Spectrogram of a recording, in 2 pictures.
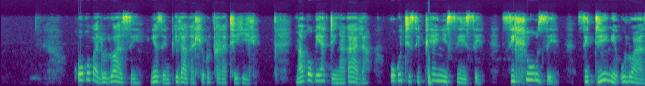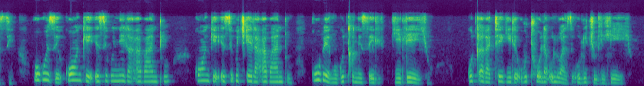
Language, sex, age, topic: North Ndebele, female, 36-49, health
